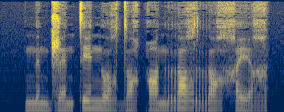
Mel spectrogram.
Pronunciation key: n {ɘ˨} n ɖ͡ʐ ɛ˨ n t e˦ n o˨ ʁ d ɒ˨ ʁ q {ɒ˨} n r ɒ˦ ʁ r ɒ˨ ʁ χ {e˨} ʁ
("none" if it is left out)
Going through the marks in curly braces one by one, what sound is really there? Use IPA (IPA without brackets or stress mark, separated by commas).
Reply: ɘ˨, ɒ˨, e˦˨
